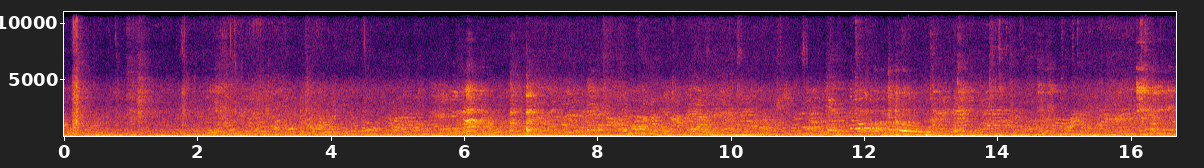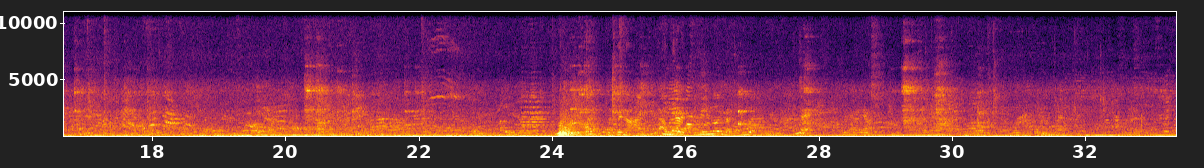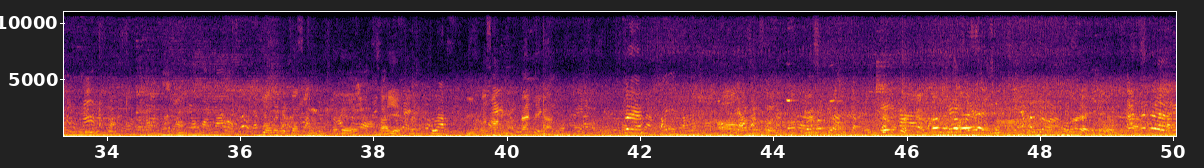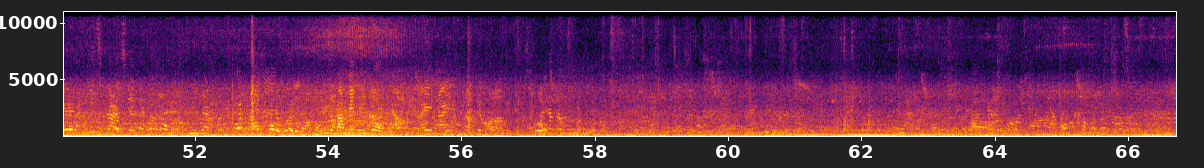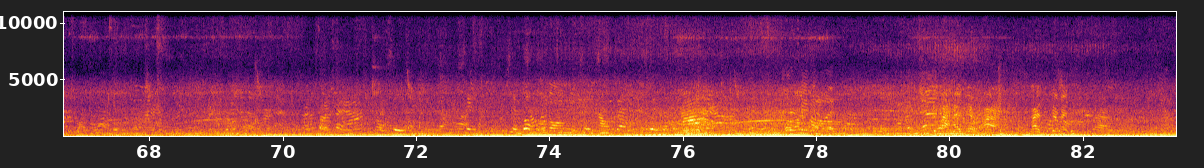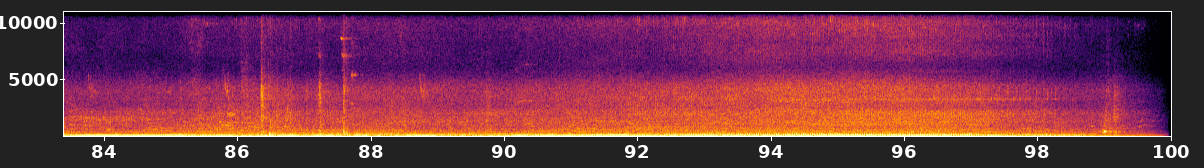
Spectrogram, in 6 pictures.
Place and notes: Walking in the traditional market, Traffic sound, Road construction sound
Hsinchu County, Taiwan, August 2017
